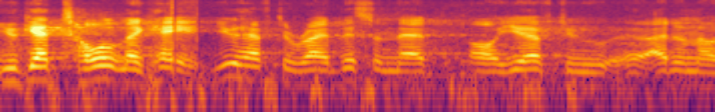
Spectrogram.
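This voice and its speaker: A man with a fairly high pitch talks at a very fast pace. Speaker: conference keynote speaker. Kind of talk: conference talk. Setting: stage with audience. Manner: halting, many fillers.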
